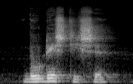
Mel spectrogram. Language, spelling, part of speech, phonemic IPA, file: Dutch, boeddhistische, adjective, /buˈdɪstisə/, Nl-boeddhistische.ogg
- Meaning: inflection of boeddhistisch: 1. masculine/feminine singular attributive 2. definite neuter singular attributive 3. plural attributive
